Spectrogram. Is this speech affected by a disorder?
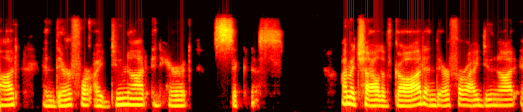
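No.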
